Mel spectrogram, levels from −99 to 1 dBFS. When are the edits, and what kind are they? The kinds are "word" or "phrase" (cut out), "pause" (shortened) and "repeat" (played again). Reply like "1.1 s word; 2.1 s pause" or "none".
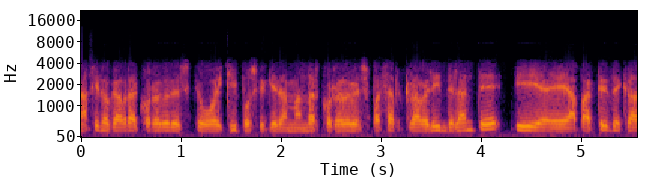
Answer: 2.9 s phrase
